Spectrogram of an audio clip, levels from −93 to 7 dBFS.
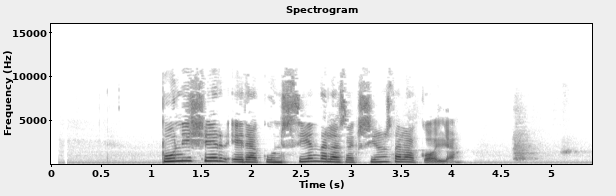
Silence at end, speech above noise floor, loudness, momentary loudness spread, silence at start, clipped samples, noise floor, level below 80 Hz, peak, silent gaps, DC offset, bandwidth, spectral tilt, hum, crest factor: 0.7 s; 38 dB; -22 LUFS; 11 LU; 1.1 s; under 0.1%; -59 dBFS; -82 dBFS; -4 dBFS; none; under 0.1%; 10.5 kHz; -3.5 dB/octave; none; 18 dB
